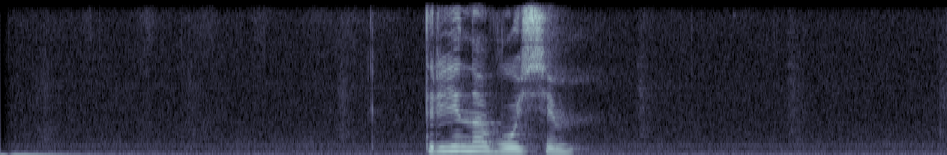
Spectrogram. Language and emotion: Russian, neutral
